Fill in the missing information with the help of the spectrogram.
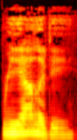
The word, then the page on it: reality: American English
